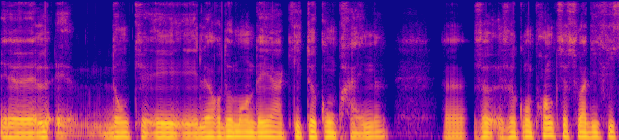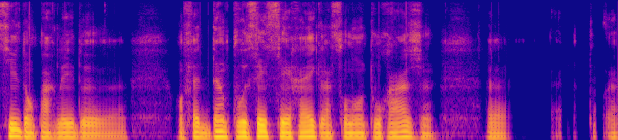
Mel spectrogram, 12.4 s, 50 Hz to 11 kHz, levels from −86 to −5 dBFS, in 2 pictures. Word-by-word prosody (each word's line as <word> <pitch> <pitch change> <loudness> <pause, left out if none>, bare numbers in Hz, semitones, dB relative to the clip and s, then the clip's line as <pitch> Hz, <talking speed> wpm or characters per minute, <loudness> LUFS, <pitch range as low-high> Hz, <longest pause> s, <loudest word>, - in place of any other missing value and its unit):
et 90 - 0
heu 85 -1 +3
et - - +2 0.3
les - - -9
et - - -10 0.3
donc 95 +2 -1
et 85 -2 +1
et 85 - 0
leur 95 +1 +2
demander 100 0 +3
à 90 -3 -1
qu'ils 85 +1 -3
te 95 - +3
comprennent. 90 +1 -1 0.6
Heu, 75 0 -3
je 85 -3 -1
je 90 - -1
comprends 100 +6 +1
que - - -9
ce 105 - +1
soit 95 -1 +1
difficile 95 +5 +1
d'en 90 -5 +1
parler 85 0 -1
de 70 -3 -4 0.5
en - - -5
fait 90 -4 0
d'imposer 95 +1 +4
ses 90 -2 +2
règles 95 0 +1
à 80 - -2
son 85 - -3
entourage. 85 +1 -2 0.7
Heu, 75 - -4
un - - -3
un 70 - -5 0.8
entourage 80 0 -14
90 Hz, 180 wpm, -20 LUFS, 80-95 Hz, 0.8 s, d'imposer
